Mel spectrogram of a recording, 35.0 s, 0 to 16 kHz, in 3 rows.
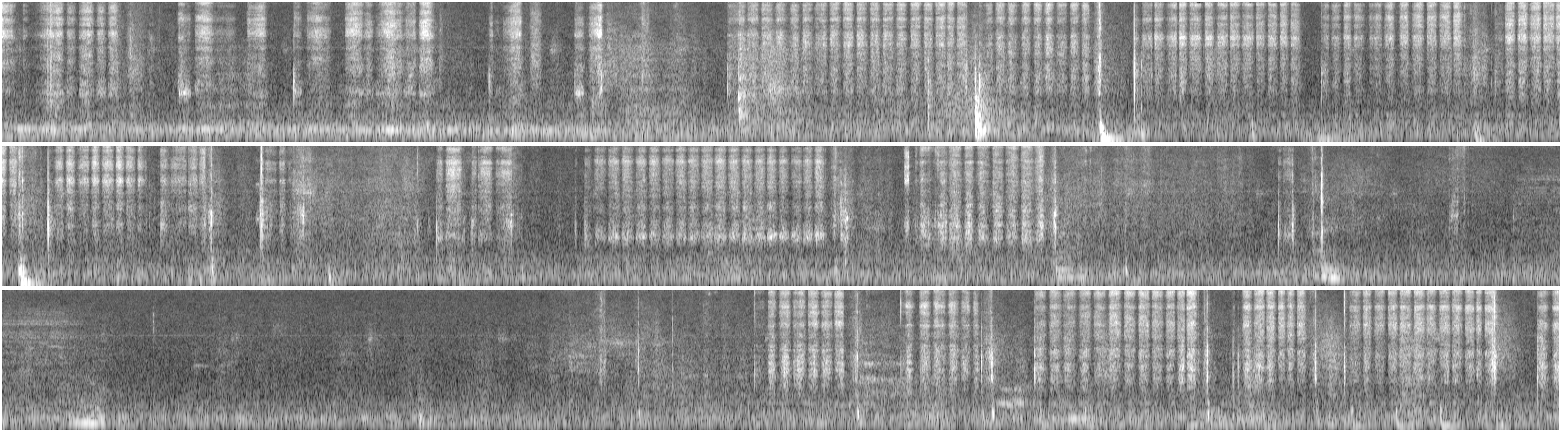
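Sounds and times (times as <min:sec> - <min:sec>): pencil scratching on paper: 0:00.0 - 0:04.6, 0:05.4 - 0:13.9, 0:14.9 - 0:19.6, 0:29.0 - 0:35.0.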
